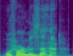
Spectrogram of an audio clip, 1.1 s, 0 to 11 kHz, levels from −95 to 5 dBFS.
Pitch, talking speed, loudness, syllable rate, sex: 165 Hz, 220 wpm, -15 LUFS, 4.0 syllables/s, male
